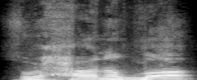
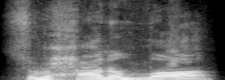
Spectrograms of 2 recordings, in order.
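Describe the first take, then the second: Both takes have the same delivery.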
